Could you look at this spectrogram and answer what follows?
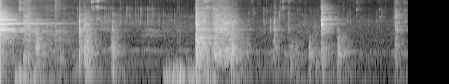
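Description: A spoon scraping and knocking against a pan while chili powder is stirred into a fish curry, a run of irregular clinks and metallic taps, some loud and close, with brief pauses between strokes.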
